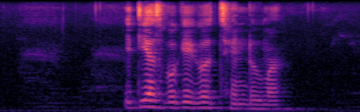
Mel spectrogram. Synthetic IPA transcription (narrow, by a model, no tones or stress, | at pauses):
it̪iɦasbokekot͡sʰeɳɖuma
